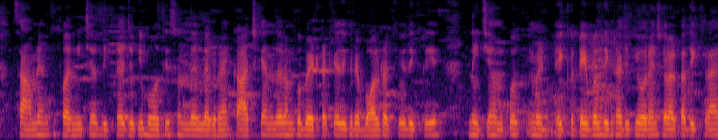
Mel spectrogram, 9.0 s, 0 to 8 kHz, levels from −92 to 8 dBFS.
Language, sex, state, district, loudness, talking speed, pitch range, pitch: Hindi, male, Andhra Pradesh, Guntur, -29 LUFS, 280 wpm, 125-130 Hz, 125 Hz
